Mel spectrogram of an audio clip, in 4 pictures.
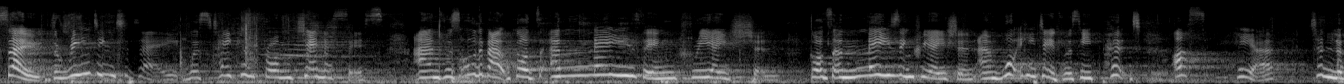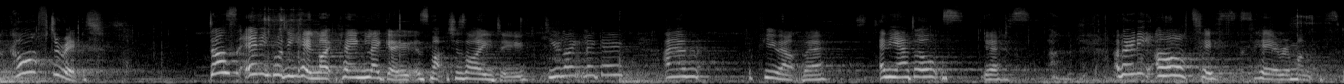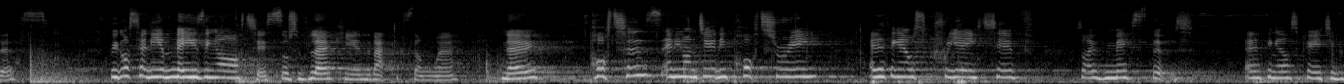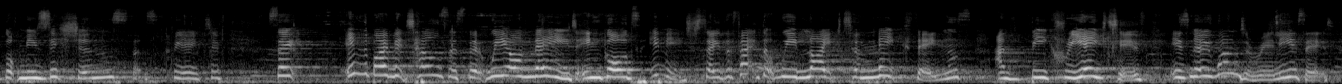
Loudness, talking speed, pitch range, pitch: -22 LUFS, 140 wpm, 280-365 Hz, 330 Hz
